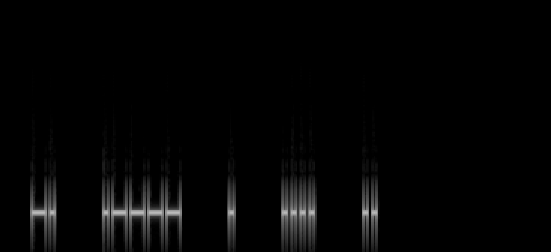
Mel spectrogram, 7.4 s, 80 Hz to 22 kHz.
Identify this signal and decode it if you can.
Morse code, heard as a keyed tone, about 20 wpm, spaced as for 10 wpm, 700 Hz. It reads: N1EHI
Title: 102 Lesson 17g - Letter u - Call Signs 20wpm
